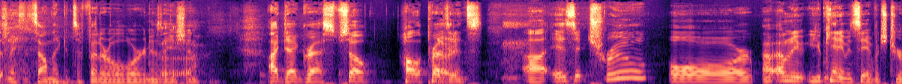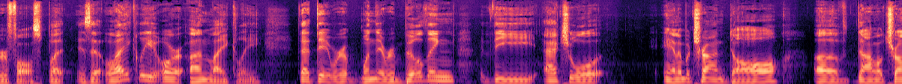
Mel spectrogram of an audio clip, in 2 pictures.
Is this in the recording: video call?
no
